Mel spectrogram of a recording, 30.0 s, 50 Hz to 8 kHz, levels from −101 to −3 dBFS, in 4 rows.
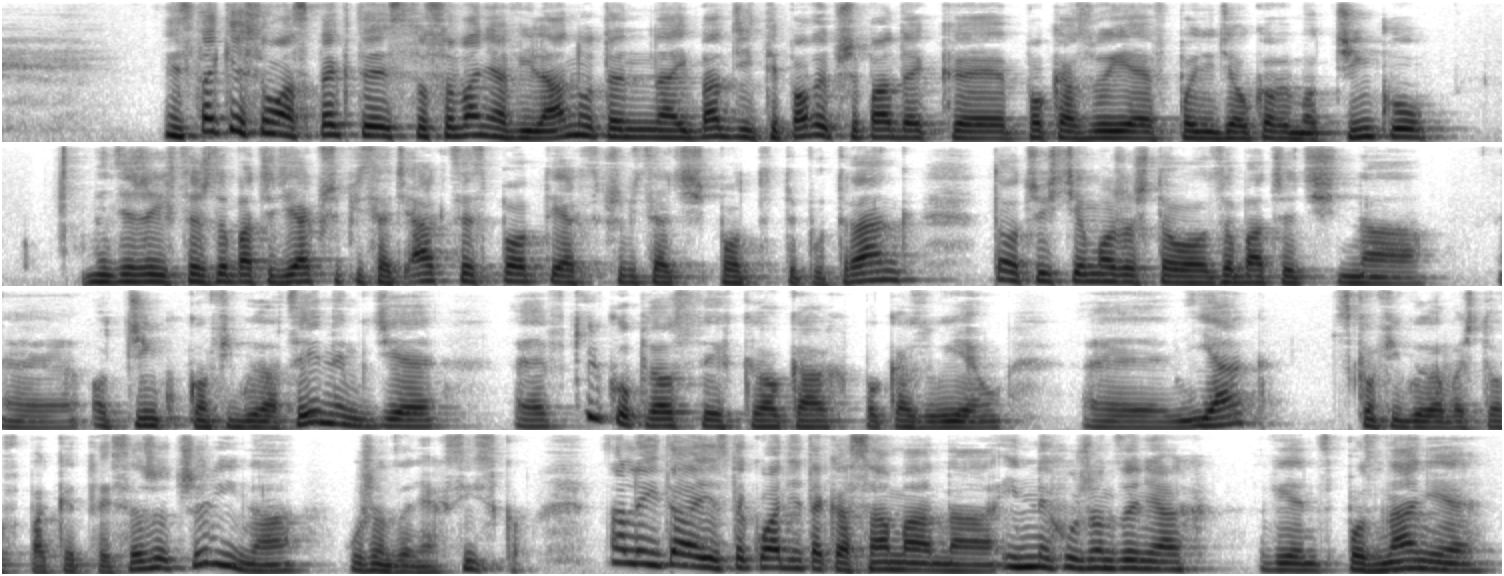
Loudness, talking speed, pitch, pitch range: -17 LUFS, 125 wpm, 150 Hz, 130-170 Hz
